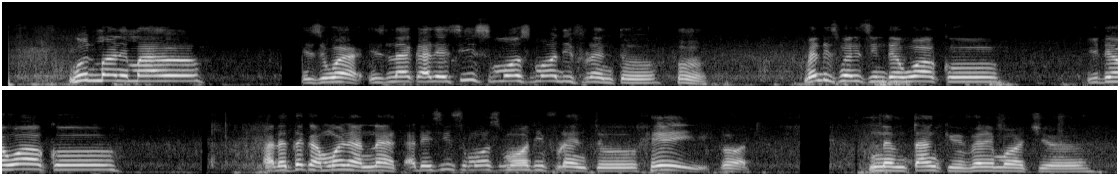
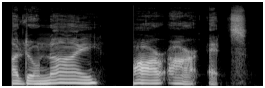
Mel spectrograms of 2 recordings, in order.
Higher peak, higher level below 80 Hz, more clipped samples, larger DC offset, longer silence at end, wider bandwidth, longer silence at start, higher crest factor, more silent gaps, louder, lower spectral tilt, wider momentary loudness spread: about the same, 0 dBFS vs -2 dBFS; first, -50 dBFS vs -58 dBFS; neither; neither; about the same, 0.15 s vs 0.2 s; second, 7.4 kHz vs 17.5 kHz; about the same, 0.05 s vs 0.1 s; about the same, 16 dB vs 18 dB; neither; first, -15 LUFS vs -18 LUFS; about the same, -6.5 dB/octave vs -5.5 dB/octave; first, 11 LU vs 7 LU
